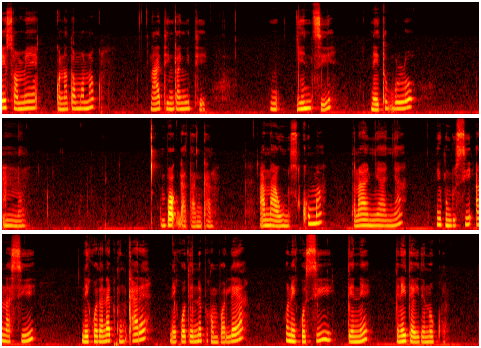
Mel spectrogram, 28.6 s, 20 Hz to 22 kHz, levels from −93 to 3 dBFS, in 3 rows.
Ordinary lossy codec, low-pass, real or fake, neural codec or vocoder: none; none; real; none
